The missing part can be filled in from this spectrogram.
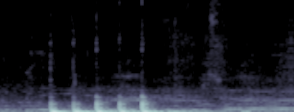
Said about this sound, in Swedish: Jag går fram och knackar på.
